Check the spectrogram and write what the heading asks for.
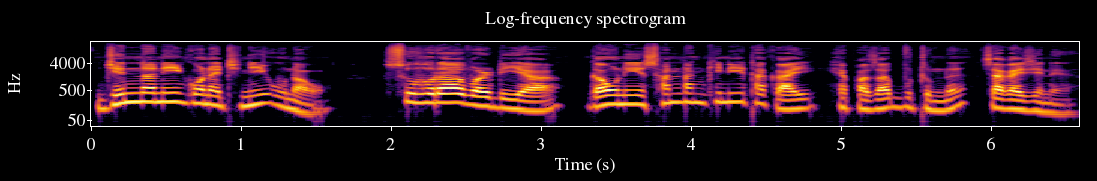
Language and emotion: Bodo, neutral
